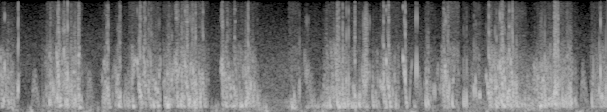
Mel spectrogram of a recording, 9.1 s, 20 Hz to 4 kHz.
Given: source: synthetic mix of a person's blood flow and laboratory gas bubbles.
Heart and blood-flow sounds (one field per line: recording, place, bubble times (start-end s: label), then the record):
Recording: Doppler ultrasound of blood flow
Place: subclavian vein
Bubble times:
0.00-0.32 s: bubbles
0.63-1.27 s: bubbles
1.50-3.15 s: bubbles
3.29-3.92 s: bubbles
4.33-4.53 s: bubbles
4.55-6.30 s: bubbles
6.35-6.89 s: bubbles
6.92-7.04 s: bubbles
7.07-7.25 s: bubbles
7.29-7.91 s: bubbles
7.96-8.68 s: bubbles
8.84-9.11 s: bubbles
From the record:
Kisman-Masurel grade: 444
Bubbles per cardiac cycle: continuous sound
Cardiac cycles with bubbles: 100%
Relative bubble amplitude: maximal (0.775 to 0.999)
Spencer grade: 4 (maximum detectable bubble signal sounding continuously throughout systole and diastole of every cardiac period, and overriding the amplitude of the normal cardiac signals)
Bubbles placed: anywhere in the cardiac cycle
